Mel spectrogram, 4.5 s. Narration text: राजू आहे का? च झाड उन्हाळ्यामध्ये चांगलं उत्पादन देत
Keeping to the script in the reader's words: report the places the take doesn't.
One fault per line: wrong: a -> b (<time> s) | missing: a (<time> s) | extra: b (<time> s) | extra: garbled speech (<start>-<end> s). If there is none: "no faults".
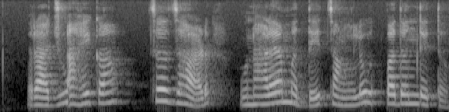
no faults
